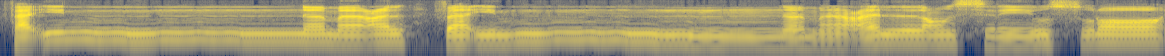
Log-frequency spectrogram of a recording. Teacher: Jadi teman-teman ya, cara membacanya kita lamakan. Kita dengungkan kurang lebih 3 harkat. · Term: gunnah musyaddadah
